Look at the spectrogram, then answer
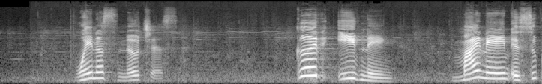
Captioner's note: non-english speech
